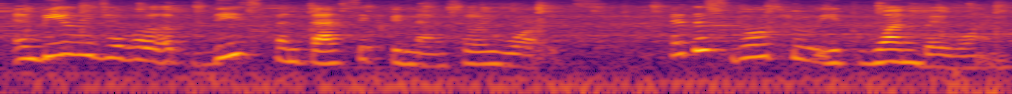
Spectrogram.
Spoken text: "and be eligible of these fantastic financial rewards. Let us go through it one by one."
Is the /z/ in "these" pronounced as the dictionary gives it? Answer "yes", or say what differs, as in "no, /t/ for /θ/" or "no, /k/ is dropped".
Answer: no, /s/ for /z/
